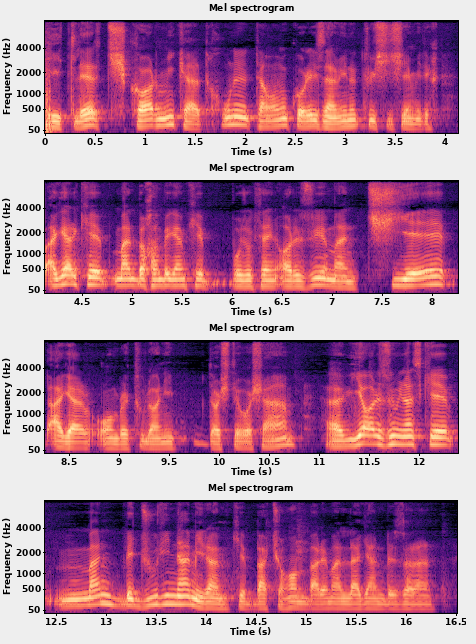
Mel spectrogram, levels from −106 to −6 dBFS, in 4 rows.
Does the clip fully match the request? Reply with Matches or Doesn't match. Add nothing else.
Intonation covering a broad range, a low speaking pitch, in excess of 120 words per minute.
Matches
